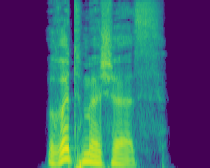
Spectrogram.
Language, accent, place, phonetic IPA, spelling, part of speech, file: German, Germany, Berlin, [ˈʁʏtmɪʃəs], rhythmisches, adjective, De-rhythmisches.ogg
- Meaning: strong/mixed nominative/accusative neuter singular of rhythmisch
